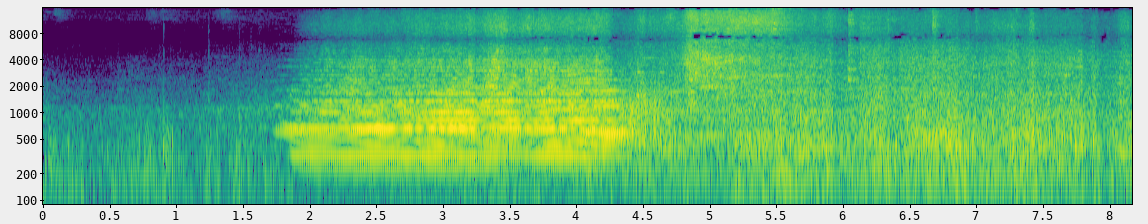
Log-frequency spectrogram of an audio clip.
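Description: Leslie RS-5T five-chime air horn on Norfolk Southern GE C40-9W 9588 sounding one long blast of about two and a half seconds, starting a couple of seconds in and cutting off abruptly. The locomotives then pass close by with a loud, steady rush of engine and wheel noise.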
